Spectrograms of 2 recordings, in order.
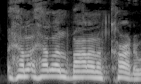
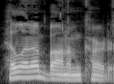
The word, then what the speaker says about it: Helena Bonham Carter: Helena Bonham Carter. What's how? Say her name. You want to try that again? – Say it for me. – Take two. Helena Bonham Carter.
